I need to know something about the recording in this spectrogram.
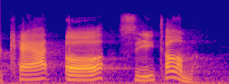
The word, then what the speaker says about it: Catasetum: bit yeah alright so cata sedum is simply pronounced a lot of orchids are not simply pronounced but catice items are cat a seat um nothing to it the word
